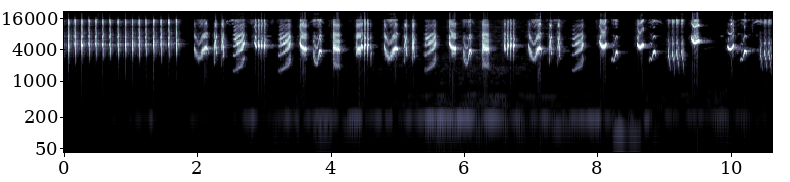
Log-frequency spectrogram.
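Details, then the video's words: Long-tailed shrike singing a varied, chatty song used as a lure to make idle shrikes sing: a fast run of sharp ticking notes, then a jumble of high slurred and scratchy notes, over a low steady hum. "suara burung pentet gacor isian variasi bisa untuk pancingan cendet malas bunyi"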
